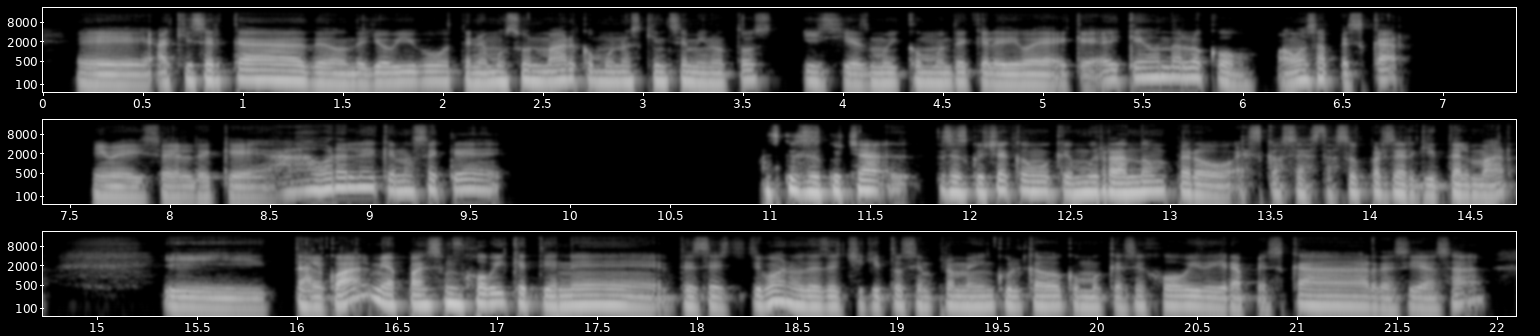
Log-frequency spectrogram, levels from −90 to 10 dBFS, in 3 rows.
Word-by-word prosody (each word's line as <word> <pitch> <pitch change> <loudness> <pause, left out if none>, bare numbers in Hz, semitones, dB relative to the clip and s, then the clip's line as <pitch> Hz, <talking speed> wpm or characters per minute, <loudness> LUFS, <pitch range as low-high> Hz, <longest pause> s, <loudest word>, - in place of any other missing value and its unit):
eh, 100 -2 +2
aquí 115 +4 -1
cerca 135 -1 +3
de 115 - 0
donde 105 -1 0
yo 115 +1 +1
vivo 120 +2 -1
tenemos 120 +2 -1
un 135 - +2
mar 130 +3 +1
como 120 -2 -2
unos 120 +2 -2
15 125 0 -2
minutos 120 +4 -3
y 125 -2 -4
sí 110 -2 -4
es 105 - -1
muy 110 0 -1
común 115 0 -2
de 115 - -2
que 110 - -2
le 105 - +1
digo 100 0 +2
de 100 -1 +1
que: - - -4
"Hey, 135 +2 -1
¿qué 160 - -1
onda 165 0 +1
loco, 120 - -2
vamos 135 0 0
a - - -2
pescar?", - - -2 0.8
y 105 - -2
me 100 - +1
dice 95 +1 -3
él 100 - -2
de 95 0 -5
que: 95 -2 -2
"Ah, 155 +3 -1
órale, 185 +3 +2
que 155 - -2
no 145 - 0
sé 145 +2 -3
qué" 160 -1 -1 1.3
es 135 - -1
que - - +3
se 135 - +4
escucha 140 +3 +4 0.3
se 135 - +2
escucha 130 +4 +1
como 145 -3 +1
que 130 0 -2
muy 135 +1 +4
random, 140 +2 +4
pero 110 -6 +1
es - - -6
que, - - -7
o - - -6
sea, - - -3
está - - -8
supercerquita 120 -4 -1
el - - -1
mar 110 -1 -2 0.6
y 100 -3 -1
tal 115 -1 +2
cual. - - +7
Mi - - +6
papá 130 0 +3
es 130 +3 0
un 140 - +5
hobby 145 +1 +3
que 140 - 0
tiene 125 -3 +1
desde 110 0 -1 0.2
bueno, 160 -5 +3
desde 115 -1 +1
chiquito 120 +3 -5
siempre 120 -1 -4
me 115 -1 +1
ha - - +1
inculcado 120 0 0
como 110 -2 -2
que 110 - -6
ese 115 +3 -6
hobby 120 0 +1
de 110 - -1
ir 105 - 0
a 105 - -2
pescar, 120 +2 -1
de 105 - -3
así, 105 +3 -4
asá. 135 - -5
120 Hz, 250 wpm, -23 LUFS, 110-135 Hz, 1.3 s, cual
